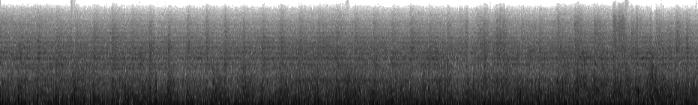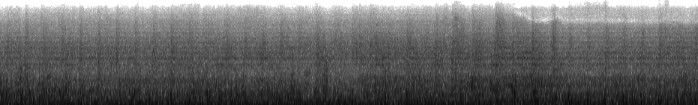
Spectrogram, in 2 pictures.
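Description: Passenger train coach running along the track, heard from its open doorway: a steady, loud rumble of the wheels on the rails.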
